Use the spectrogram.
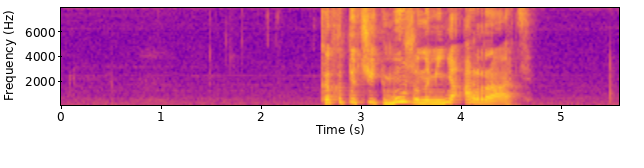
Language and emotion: Russian, angry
